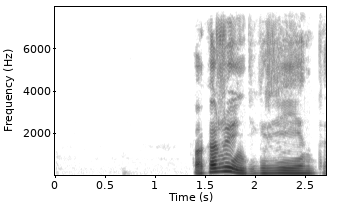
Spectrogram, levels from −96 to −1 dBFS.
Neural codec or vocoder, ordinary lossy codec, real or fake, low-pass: none; none; real; none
